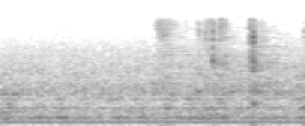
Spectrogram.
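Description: A paperback being closed and set aside: a brief rustle of paper and cover, then a sharp light tap about a second and a half in.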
